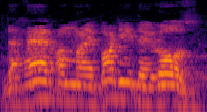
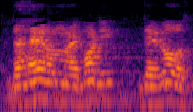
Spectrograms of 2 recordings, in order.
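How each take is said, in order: Both takes have the same delivery.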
